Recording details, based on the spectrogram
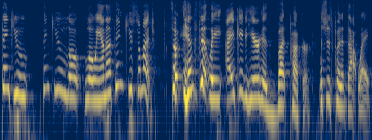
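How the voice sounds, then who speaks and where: A woman's voice: high-pitched, expressive, unhurried, hardly any pauses. A woman in her late fifties chatting on a live stream, reading viewer comments aloud and telling stories with emphatic conviction. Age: 50s. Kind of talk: casual live-stream chat.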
